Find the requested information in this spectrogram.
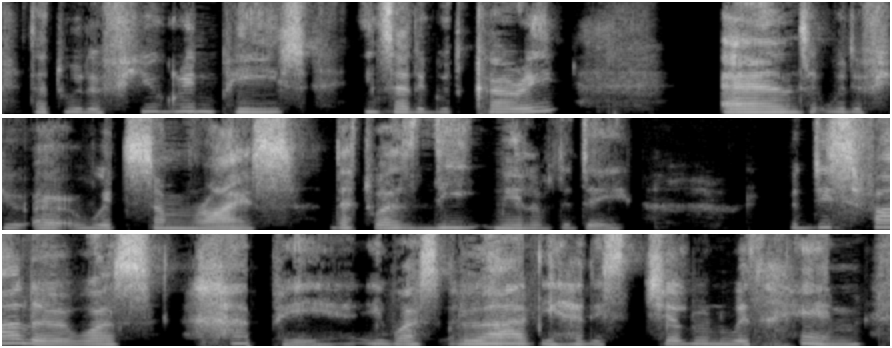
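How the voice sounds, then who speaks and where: A woman with a French accent speaks at a fairly slow pace and medium pitch. Her voice is somewhat breathy, with fairly even intonation. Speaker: life coach. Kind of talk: motivational talk. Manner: halting.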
